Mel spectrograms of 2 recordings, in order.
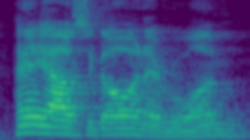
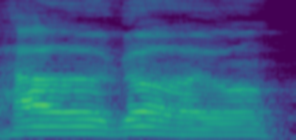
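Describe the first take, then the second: First: The words are clearly and crisply pronounced. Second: The words are slurred and hard to make out. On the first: The speaker calls it right. "when I don't have my tongue out" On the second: The speaker calls it wrong. "try speaking with your tongue out"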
